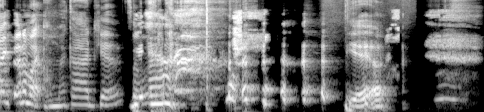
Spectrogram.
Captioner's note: laughs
